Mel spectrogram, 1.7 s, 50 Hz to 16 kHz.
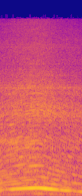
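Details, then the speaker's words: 2018 Toyota Camry at salvage yard, 39,537 miles: quick rev blip, engine note rises smoothly and settles back without roughness or stumbling; runs clean, normal revving. "Runs clean. Sounds good when you rev it up."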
